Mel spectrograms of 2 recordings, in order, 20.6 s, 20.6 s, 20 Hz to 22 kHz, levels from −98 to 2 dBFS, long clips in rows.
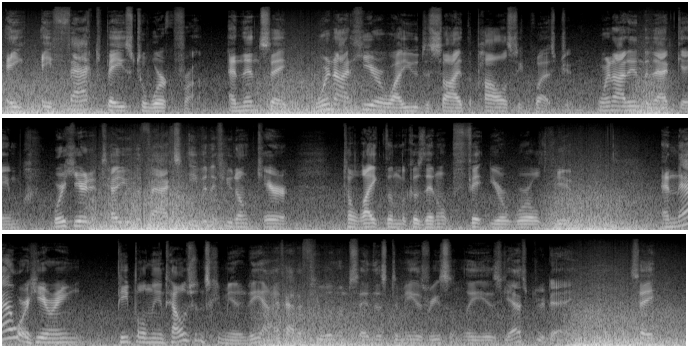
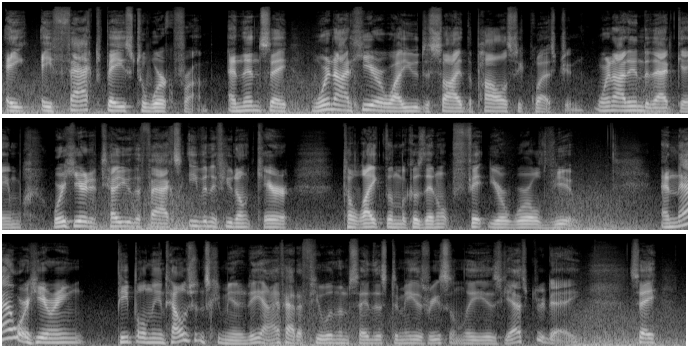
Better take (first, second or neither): second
